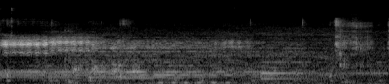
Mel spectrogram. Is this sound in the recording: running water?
no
